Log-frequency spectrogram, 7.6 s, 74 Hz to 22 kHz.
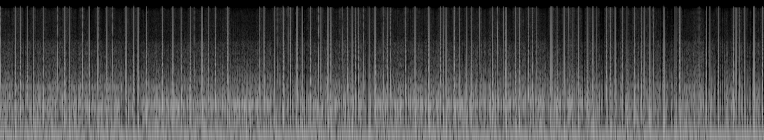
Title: GoPro 8 Crackling Noise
